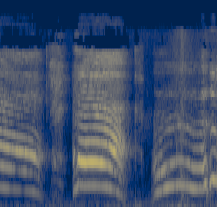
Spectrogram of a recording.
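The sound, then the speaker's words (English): A baby laughing in three drawn-out, squealing bursts, each a bright voiced cry that bends in pitch, separated by brief gaps. “This is the sound of a baby laughing.”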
